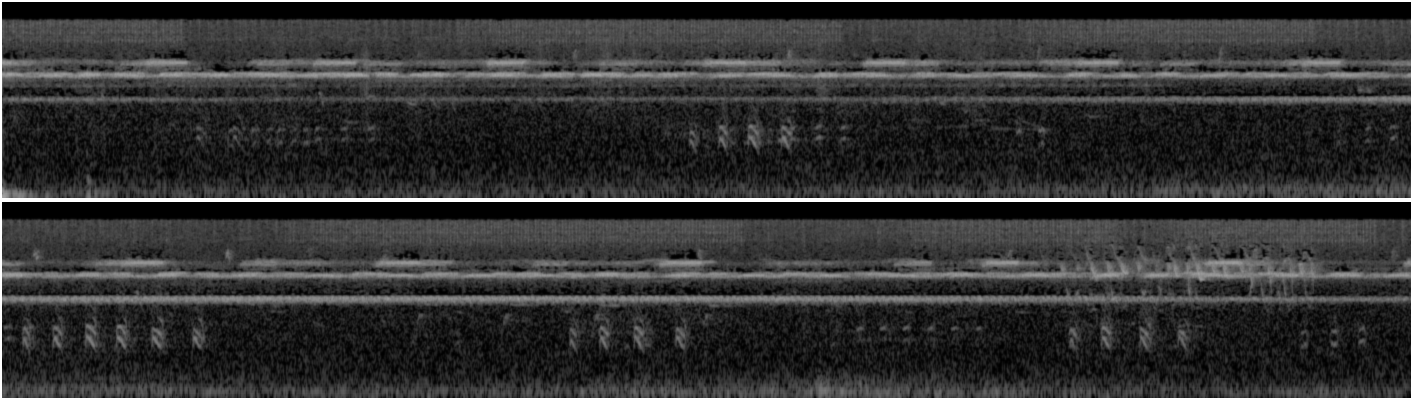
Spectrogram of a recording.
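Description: Outdoor wildlife ambience: a steady high-pitched shrill drone, one strand of it pulsing, with a bird's short rapid series of fowl-like notes repeating about every five to six seconds.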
